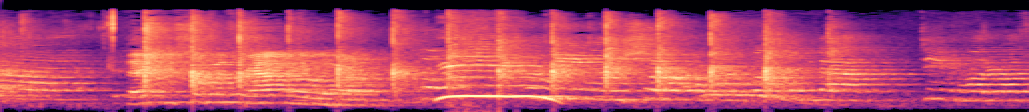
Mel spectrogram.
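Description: Hands clapping in a steady rhythm, about three claps a second, under voices singing and calling out; one voice holds a loud note about three seconds in, the loudest moment.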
